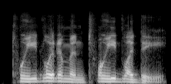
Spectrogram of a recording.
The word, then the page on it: Tweedledum and Tweedledee: American English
